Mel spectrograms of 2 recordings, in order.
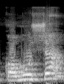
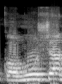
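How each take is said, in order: No difference in how they are said.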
